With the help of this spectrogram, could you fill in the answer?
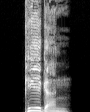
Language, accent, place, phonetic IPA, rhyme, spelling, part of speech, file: German, Germany, Berlin, [ˈpɪlɡɐn], -ɪlɡɐn, Pilgern, noun, De-Pilgern.ogg
- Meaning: dative plural of Pilger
